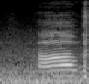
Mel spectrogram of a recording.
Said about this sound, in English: Guys, we are currently on our way to San Antonio. We're in a car, right? We're in my car. Raymond's driving.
